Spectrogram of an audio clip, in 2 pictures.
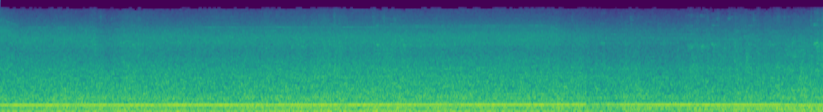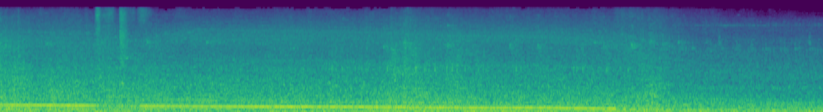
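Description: Bus tyres roll over a road.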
